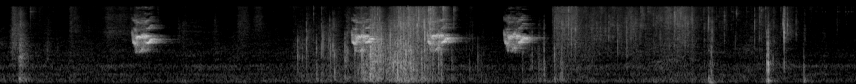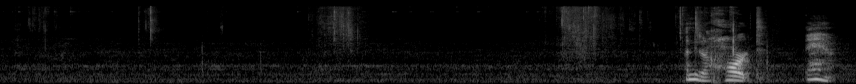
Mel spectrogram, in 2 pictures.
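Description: Bedding rustling as a bed is straightened and smoothed, loudest about four seconds in and again near the end. Several short high-pitched squeaks come and go, and a brief voice-like sound comes at the very end.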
